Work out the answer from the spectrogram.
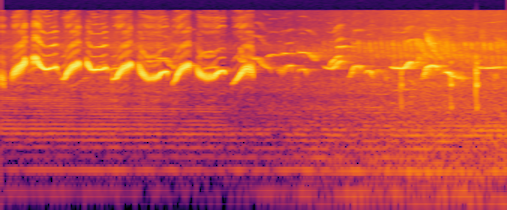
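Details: Tame Chinese hwamei kept in a cage. It repeats the same looping whistled note about six times in a steady series, then drops to softer, thinner notes mixed with a faint background hum.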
